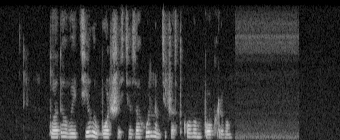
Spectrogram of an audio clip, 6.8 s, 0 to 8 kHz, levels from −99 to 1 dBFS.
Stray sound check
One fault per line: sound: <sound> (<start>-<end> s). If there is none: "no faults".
no faults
